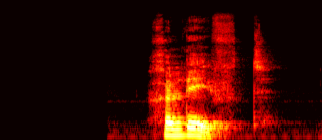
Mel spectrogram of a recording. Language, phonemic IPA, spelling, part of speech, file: Dutch, /ɣəˈleft/, geleefd, verb, Nl-geleefd.ogg
- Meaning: past participle of leven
